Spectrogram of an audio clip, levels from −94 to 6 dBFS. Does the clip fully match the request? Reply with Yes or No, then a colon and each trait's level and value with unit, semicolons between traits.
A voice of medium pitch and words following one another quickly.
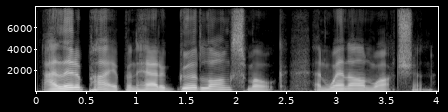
Yes: medium, 145 Hz; fast, 210 wpm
